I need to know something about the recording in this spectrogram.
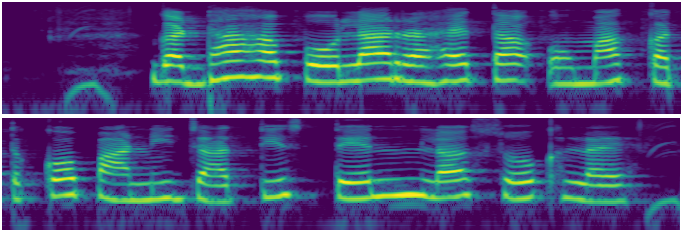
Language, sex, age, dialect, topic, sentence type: Chhattisgarhi, female, 60-100, Central, agriculture, statement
